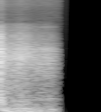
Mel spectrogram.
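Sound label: CYBER KICK; Drums In Your FACE!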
